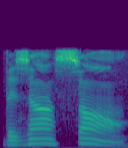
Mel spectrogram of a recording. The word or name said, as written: Besancon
